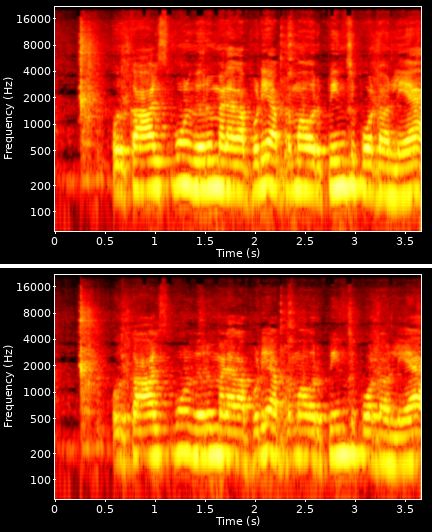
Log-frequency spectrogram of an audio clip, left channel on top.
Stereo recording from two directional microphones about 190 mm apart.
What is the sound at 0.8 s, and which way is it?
Speech, 55° left (ahead or behind).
